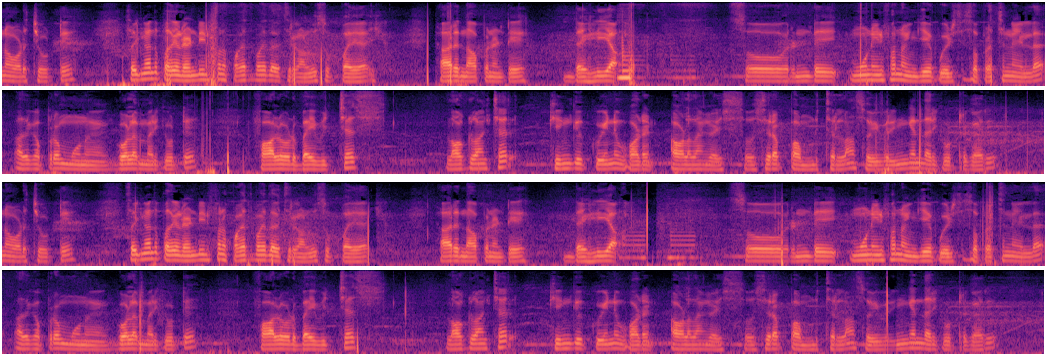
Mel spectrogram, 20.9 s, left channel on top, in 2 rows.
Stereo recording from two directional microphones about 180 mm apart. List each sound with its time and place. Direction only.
0.0 s speech: centre (ahead or behind)
2.1 s speech: 15° right (ahead or behind)
2.8 s speech: centre (ahead or behind)
7.3 s speech: 5° left (ahead or behind)
19.3 s speech: 5° right (ahead or behind)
